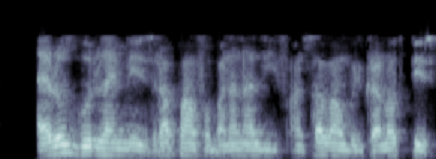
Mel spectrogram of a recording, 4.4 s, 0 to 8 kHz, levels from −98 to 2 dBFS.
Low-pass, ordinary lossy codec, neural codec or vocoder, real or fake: 7.2 kHz; AAC, 16 kbps; none; real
